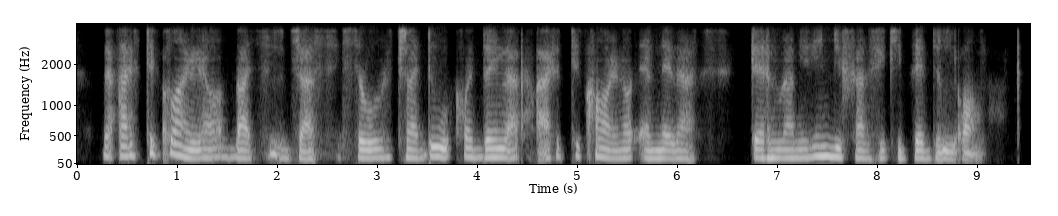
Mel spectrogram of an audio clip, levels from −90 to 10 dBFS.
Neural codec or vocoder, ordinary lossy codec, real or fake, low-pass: codec, 16 kHz, 0.5 kbps, FreqCodec, larger model; Opus, 32 kbps; fake; 3.6 kHz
